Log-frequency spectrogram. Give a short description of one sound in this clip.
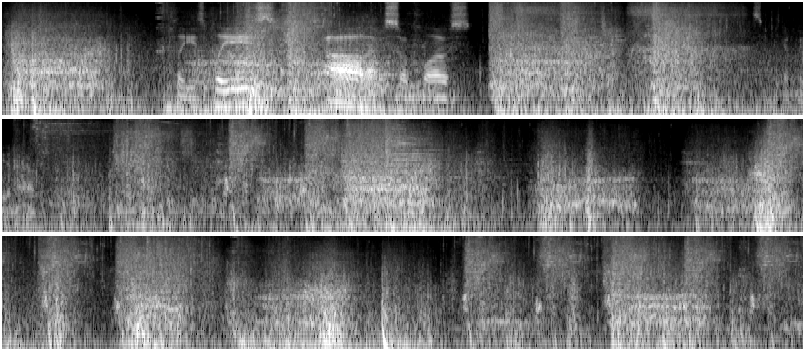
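Blades slash and clang against a monster.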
